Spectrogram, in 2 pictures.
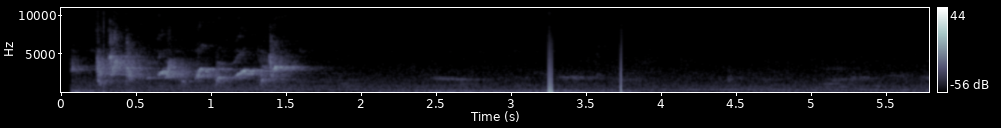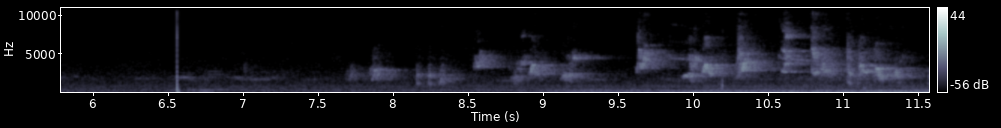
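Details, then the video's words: Australian songbirds singing in a backyard in Ballajura, Western Australia: bursts of high, quick chirping notes at the start and end, separated by a quiet stretch broken by a few sharp clicks. "Australian songbirds in backyard."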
